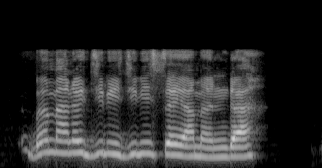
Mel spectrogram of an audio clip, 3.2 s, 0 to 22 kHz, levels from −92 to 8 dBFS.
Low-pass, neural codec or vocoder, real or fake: 7.2 kHz; codec, 16 kHz, 8 kbps, FunCodec, trained on Chinese and English, 25 frames a second; fake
